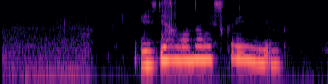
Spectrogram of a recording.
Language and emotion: Russian, positive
